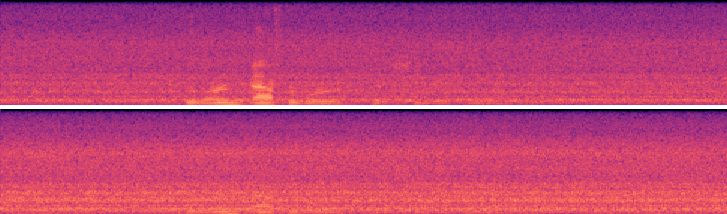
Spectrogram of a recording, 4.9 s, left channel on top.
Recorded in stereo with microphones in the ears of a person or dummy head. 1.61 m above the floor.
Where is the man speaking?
65° left (ahead or behind); by 3.7 s centre (ahead or behind).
